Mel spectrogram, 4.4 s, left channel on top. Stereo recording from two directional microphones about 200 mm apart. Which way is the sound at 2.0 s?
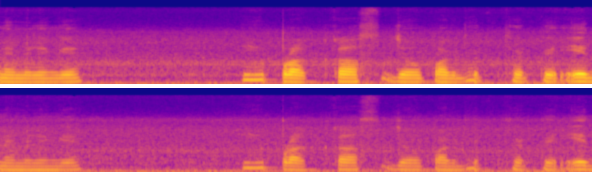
20° left (ahead or behind).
